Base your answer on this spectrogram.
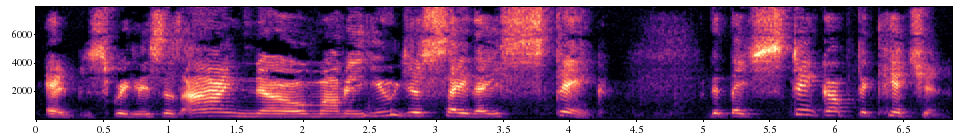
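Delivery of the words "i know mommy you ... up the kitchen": put-on high, loud, drawn-out kid voice; emphatic little piglet; complaining piglet. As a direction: whine about the stink, loudly. Piglet complains sardines stink.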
